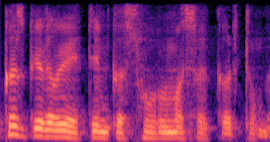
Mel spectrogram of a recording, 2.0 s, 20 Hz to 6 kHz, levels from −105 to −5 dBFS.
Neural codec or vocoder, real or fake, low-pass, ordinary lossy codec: codec, 44.1 kHz, 1.7 kbps, Pupu-Codec; fake; 5.4 kHz; AAC, 32 kbps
